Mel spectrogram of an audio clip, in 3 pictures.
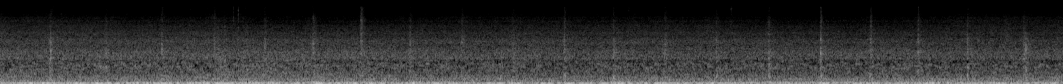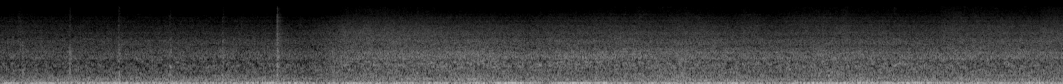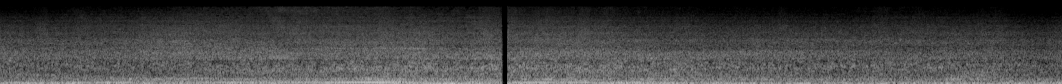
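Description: Street traffic on rain-wet roads: a steady low rumble of engines and tyres, growing louder for a few seconds past the middle as a heavier vehicle passes.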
